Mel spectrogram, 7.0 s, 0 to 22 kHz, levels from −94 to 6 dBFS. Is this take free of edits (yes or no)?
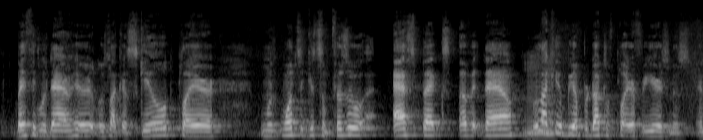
yes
